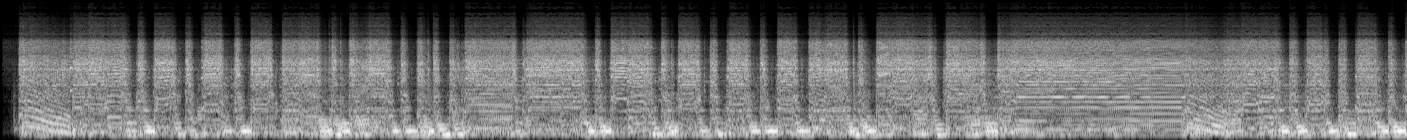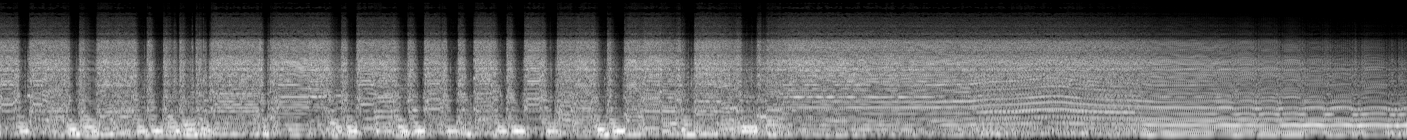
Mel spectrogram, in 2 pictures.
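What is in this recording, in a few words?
ESP LTD Eclipse Lead, guitar; Rainbow CRK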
